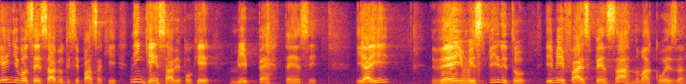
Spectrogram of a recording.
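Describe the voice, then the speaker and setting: A man talks at a very slow pace with a fairly high pitch. His voice swings very widely in pitch. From Brazil, Bahia interior. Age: 60s. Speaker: spiritist speaker. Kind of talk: spiritual talk.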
